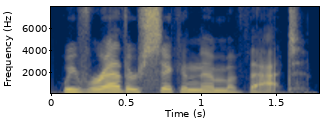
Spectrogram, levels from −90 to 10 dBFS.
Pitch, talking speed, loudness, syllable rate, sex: 185 Hz, 200 wpm, -17 LUFS, 6.4 syllables/s, female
